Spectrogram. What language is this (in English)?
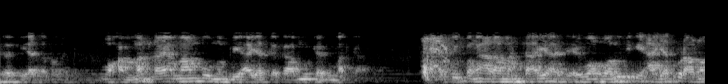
Indonesian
